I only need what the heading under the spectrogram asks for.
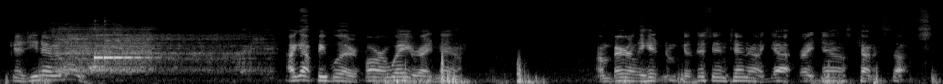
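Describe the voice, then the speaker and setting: Male American vlogger, slightly high-pitched, folksy and plain-spoken, rambling casually with repeated phrases over clearly audible noise. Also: moderate pace, pauses often. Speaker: vlogger and CB radio hobbyist. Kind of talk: casual rambling talk to camera. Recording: clearly noisy background, amateur recording.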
